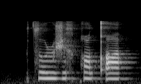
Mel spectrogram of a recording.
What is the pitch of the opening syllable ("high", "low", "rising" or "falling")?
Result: high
